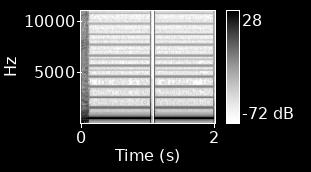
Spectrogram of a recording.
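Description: Television test-card tone: a loud, steady, single-pitched electronic beep, broken by a very short gap about a second in.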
